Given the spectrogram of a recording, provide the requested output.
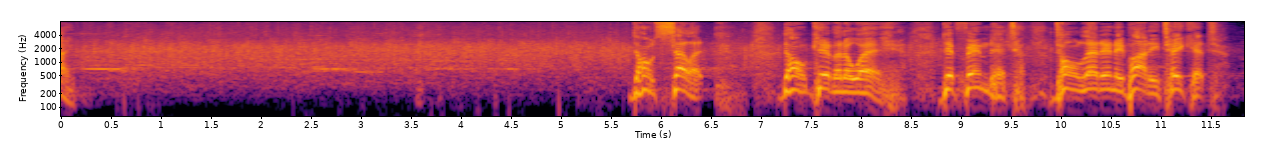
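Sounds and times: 
speech: 0.0 - 0.3, 5.7 - 11.7
audience clapping hands: 0.0 - 11.2.

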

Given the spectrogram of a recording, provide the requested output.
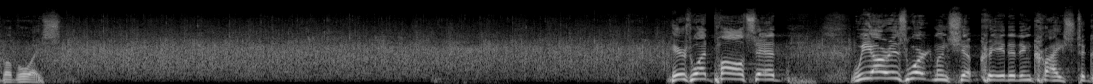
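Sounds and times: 
speech: 0.0 - 0.8, 6.7 - 10.9
audience clapping hands: 0.0 - 10.1.

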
